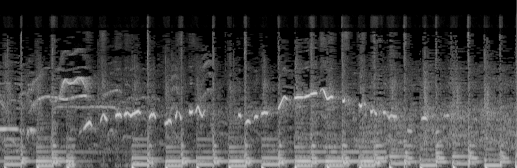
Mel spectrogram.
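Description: A bright whistled melody from a cover version of a song by an Australian performer runs throughout, rising and wavering over a steady, loud backing of bass and thumping percussion, with no talking.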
